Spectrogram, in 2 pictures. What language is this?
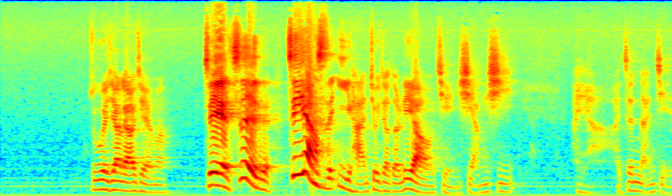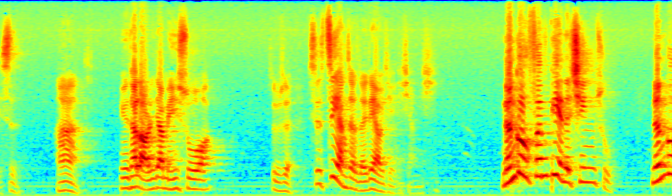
Chinese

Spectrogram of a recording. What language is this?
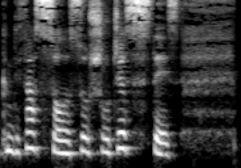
Welsh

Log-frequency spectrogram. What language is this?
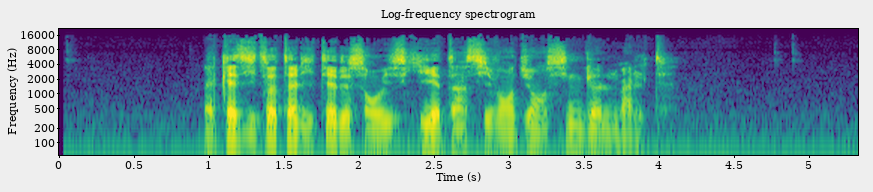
French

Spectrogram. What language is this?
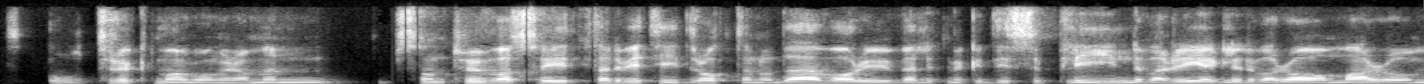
Swedish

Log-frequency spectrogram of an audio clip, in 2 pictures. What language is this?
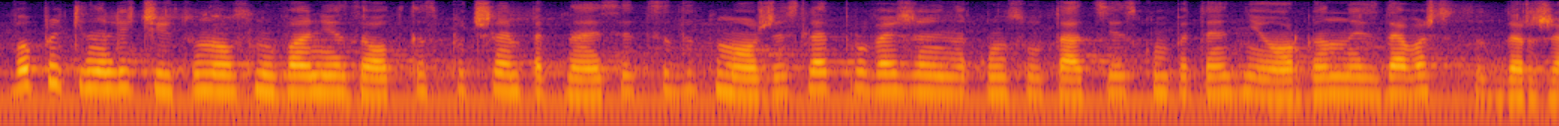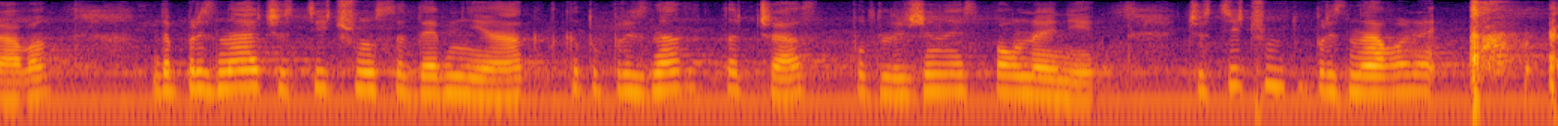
Bulgarian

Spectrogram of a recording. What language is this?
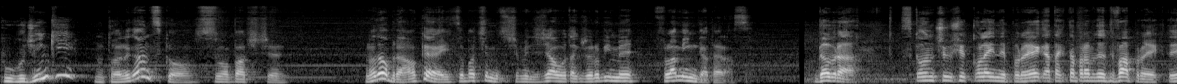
Polish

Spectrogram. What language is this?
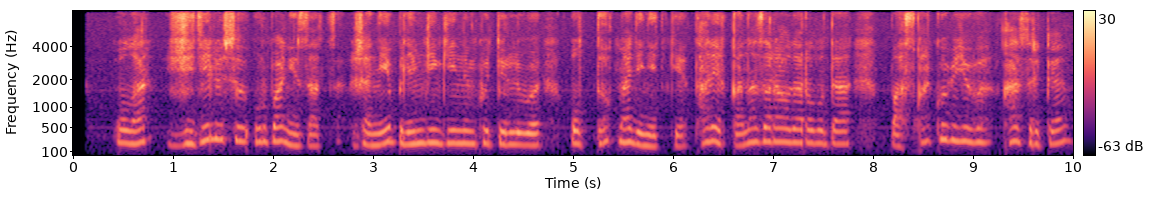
Kazakh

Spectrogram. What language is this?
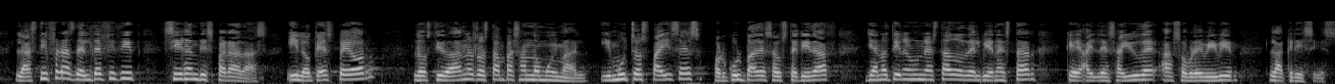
Spanish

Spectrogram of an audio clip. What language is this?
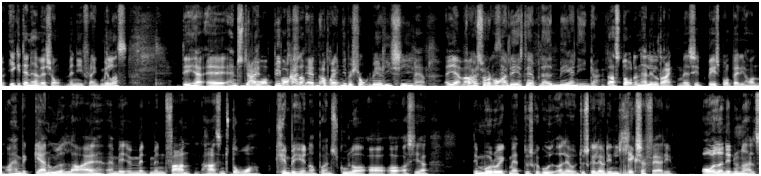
Danish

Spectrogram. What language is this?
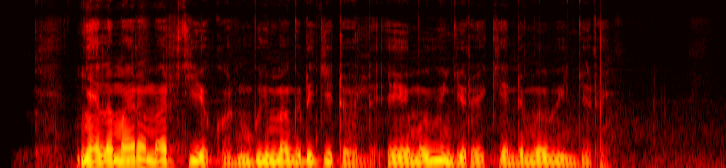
Luo (Kenya and Tanzania)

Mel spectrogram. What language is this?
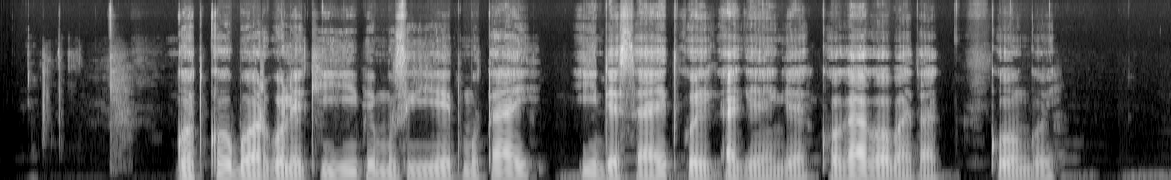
Kalenjin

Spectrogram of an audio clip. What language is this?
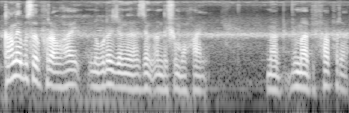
Bodo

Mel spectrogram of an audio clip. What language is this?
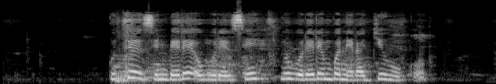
Kinyarwanda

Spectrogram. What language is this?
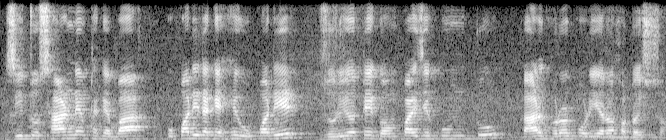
Assamese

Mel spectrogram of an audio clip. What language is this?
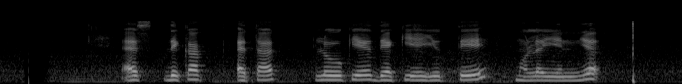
Sinhala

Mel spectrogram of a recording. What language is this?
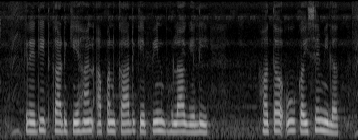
Magahi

